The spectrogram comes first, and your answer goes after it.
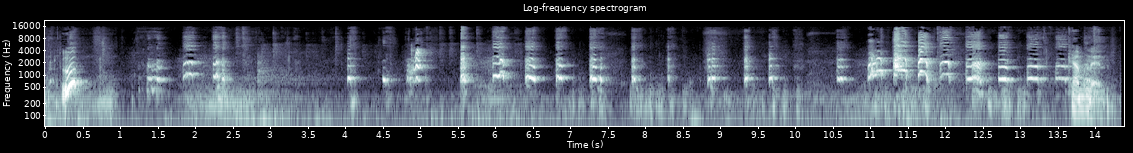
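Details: English Bulldog; whines and barks; wanting to be let out of its crate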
